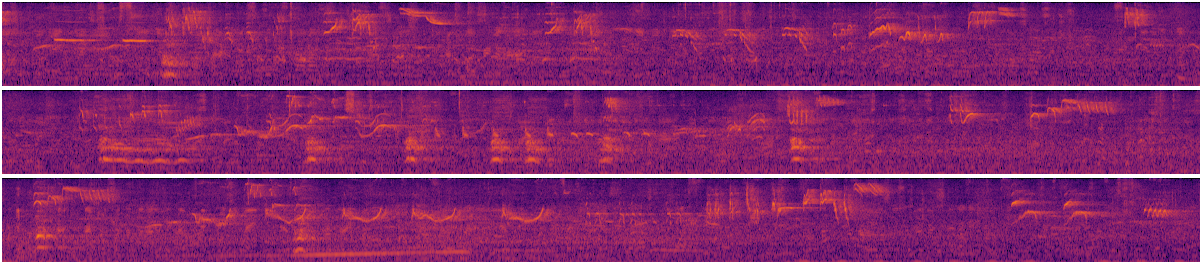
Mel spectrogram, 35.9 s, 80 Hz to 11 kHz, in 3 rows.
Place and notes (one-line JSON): {"title": "Brno, Lužánky - park ambience", "date": "2021-05-26 20:45:00", "description": "20:45 Brno, Lužánky\n(remote microphone: AOM5024/ IQAudio/ RasPi2)", "latitude": "49.20", "longitude": "16.61", "altitude": "213", "timezone": "Europe/Prague"}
